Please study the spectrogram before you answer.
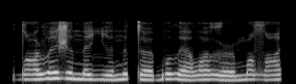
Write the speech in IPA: dˤə˞βɛʒənɛ ʎɘnɘ tœbo ðɛlˠœ ɣə˞mɘzˤɛ

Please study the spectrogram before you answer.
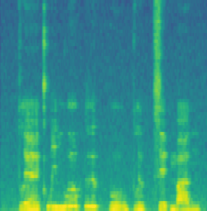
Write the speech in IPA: klɛː˩˦kʰwi˧nwɤː˥˩p̚ rɯ˦˥k̚poː˩˦wklɯ˨˩k̚ se˥˩ʔ ma˨˩n

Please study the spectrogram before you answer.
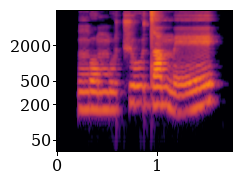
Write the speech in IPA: ŋo˨ mu˨t͡ʃuː˦ da˦ meː˨˦

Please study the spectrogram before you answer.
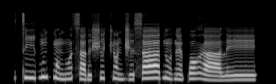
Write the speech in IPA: tiː˧ɓũ˦k͡pɔ̃˨ɡʷɛ̃˧ sa˨ɾɨ˧ʃɨ˦t͡ʃɔ̃˧ d͡ʒɨ˨saː˦ ɗũ˨ɗɛ̃˨pɔ˦ ɣaː˨leː˧

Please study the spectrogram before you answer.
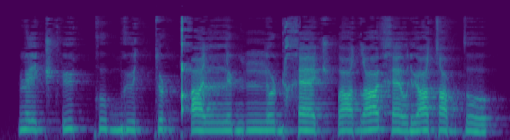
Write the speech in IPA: ɳet͡ʃʼykːu bʉtːuɖqʼælːeɖ nːoɖxæ t͡ʃʼodˤy xæo̯ɾy tˤybt̪o

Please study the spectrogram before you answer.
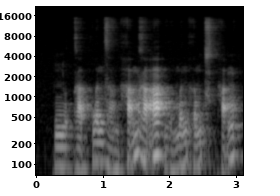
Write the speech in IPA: ɲo˨˩t̚ɣa˨˩t̚hwə˧nza̤˨˩n ha̰˧˥mɣa̰ː˧˥ ʔɨ̤˨˩ə̯ mə˨˦nhə˨˦m t͡ɕə˨˩t̚ha̰˧˥ŋ

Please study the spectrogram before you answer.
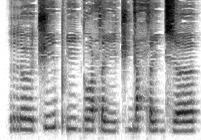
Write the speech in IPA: rɵːt͡ʃipʼiːɡɾoːħ ɾiːt͡ʃɡiħ ɾiɡɕɜ

